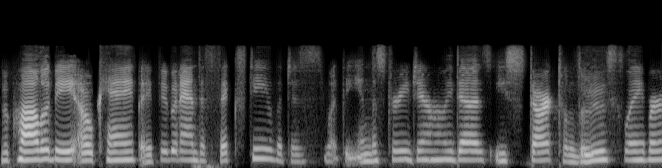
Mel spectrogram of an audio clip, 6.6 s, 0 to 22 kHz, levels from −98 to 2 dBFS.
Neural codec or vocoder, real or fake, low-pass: codec, 16 kHz, 0.5 kbps, X-Codec, HuBERT features, trained on general audio; fake; 7.2 kHz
